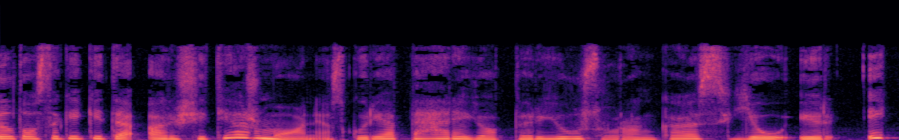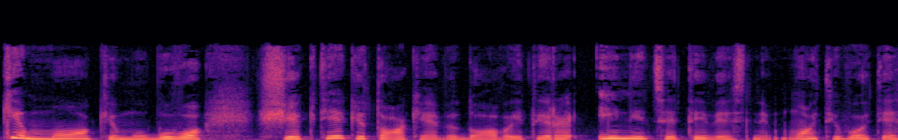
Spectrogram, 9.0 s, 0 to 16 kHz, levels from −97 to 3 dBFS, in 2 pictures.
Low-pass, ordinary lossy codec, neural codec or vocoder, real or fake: 10.8 kHz; MP3, 64 kbps; none; real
